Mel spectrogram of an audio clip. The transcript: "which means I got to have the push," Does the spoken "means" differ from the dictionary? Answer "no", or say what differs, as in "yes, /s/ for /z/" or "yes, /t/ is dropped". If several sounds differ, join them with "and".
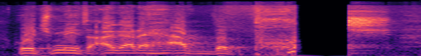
no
